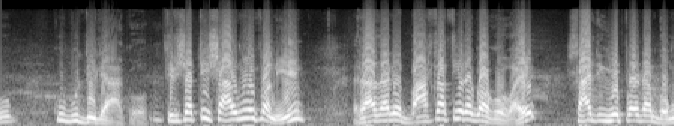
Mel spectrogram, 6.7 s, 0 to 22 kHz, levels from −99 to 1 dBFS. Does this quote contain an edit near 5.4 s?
no; 1 cut; at 1.5 s

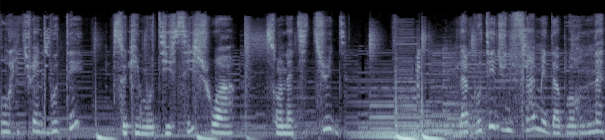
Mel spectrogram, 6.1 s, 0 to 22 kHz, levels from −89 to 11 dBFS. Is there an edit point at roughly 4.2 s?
yes; 1 cut; at 4.2 s

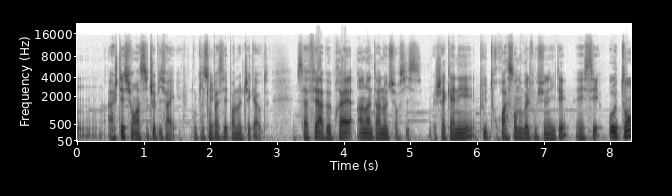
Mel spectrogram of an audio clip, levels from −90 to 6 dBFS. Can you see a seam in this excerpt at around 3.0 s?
no; 3 cuts; at 5.3 s, 6.0 s, 7.4 s

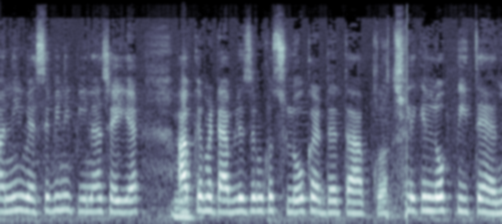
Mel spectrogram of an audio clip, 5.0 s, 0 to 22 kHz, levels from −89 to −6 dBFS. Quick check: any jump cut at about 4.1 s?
yes; 1 cut; at 4.1 s

